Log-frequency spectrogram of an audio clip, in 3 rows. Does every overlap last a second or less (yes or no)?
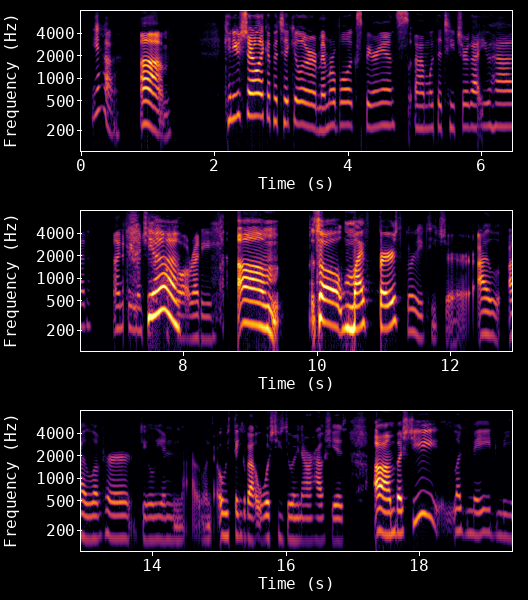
yes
